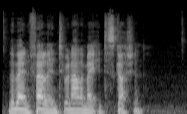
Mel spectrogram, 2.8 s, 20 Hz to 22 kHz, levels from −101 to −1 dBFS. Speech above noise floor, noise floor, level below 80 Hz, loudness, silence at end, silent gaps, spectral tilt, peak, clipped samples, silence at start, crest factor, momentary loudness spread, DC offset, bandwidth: 34 dB; -63 dBFS; -64 dBFS; -29 LUFS; 0.7 s; none; -5 dB/octave; -10 dBFS; under 0.1%; 0.15 s; 20 dB; 9 LU; under 0.1%; 13.5 kHz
